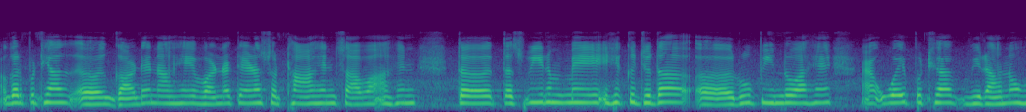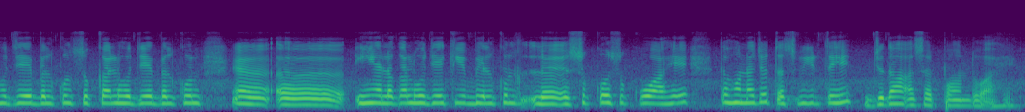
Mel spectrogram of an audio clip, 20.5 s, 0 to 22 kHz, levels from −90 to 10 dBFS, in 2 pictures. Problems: constant background noise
